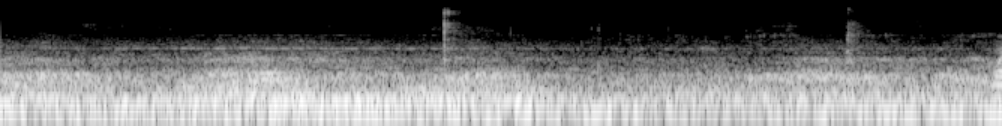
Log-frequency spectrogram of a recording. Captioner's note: clicks feet and rifling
